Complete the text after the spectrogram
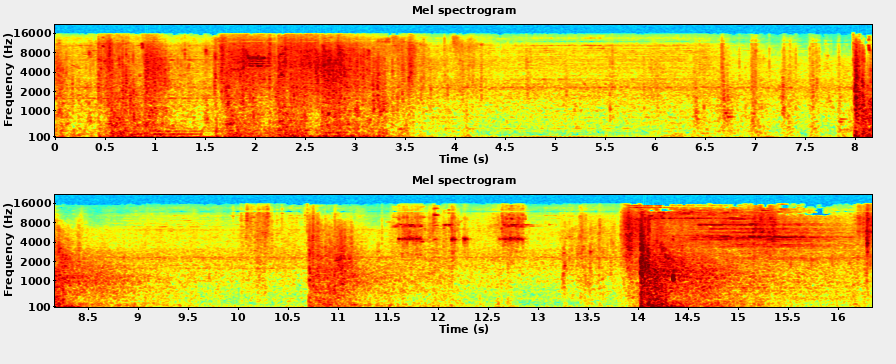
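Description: A pickaxe strikes objects and smashes them with loud crunching thuds.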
